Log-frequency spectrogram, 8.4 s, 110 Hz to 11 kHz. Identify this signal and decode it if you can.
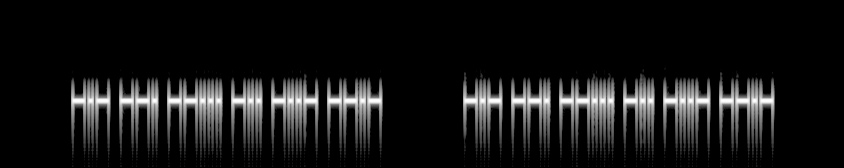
Morse code, heard as a keyed tone, about 30 wpm, 700 Hz. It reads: KG7DXQ KG7DXQ
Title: USA Call Signs - 6 Characters - Repeated 2x - 30wpm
